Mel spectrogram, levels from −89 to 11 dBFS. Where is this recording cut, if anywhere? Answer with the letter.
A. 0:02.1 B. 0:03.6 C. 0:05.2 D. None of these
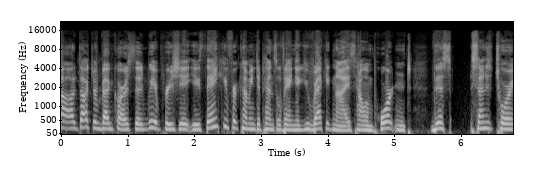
D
